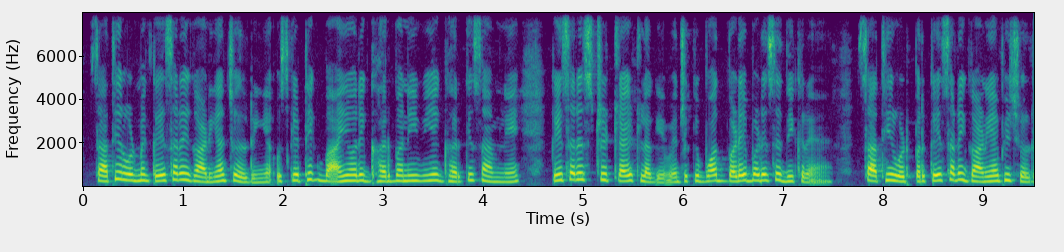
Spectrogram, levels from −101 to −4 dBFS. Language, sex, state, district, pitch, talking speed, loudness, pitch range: Hindi, female, Bihar, Sitamarhi, 250 Hz, 295 wpm, -15 LUFS, 230-275 Hz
